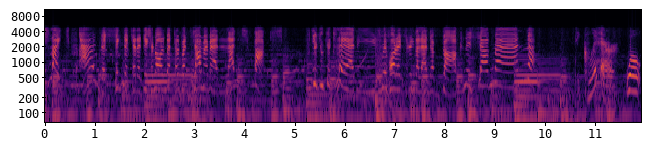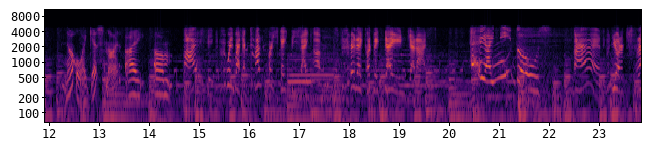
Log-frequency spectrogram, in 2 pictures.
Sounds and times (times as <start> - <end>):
Speech: 0.0 - 4.8, 5.4 - 9.8, 10.6 - 19.6, 20.4 - 23.8
Music: 0.0 - 23.8.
